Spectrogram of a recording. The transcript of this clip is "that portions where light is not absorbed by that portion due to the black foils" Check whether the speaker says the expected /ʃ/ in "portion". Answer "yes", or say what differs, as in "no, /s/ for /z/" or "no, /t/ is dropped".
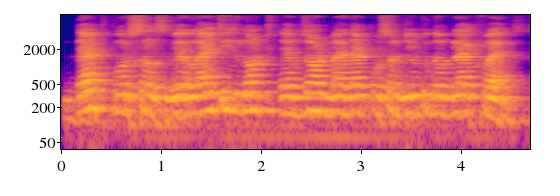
no, /s/ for /ʃ/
